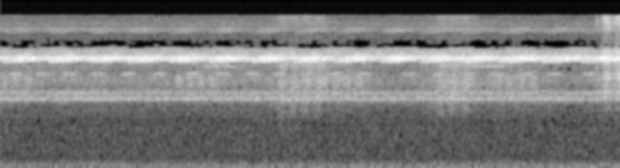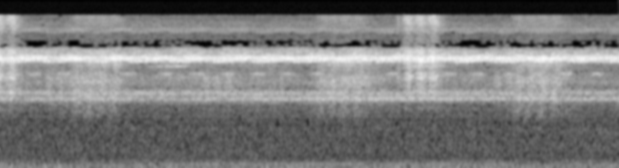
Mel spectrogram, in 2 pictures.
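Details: Summer night forest chorus of crickets, a continuous shrill trill holding steady throughout with soft low background hum and occasional brief brighter swells.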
